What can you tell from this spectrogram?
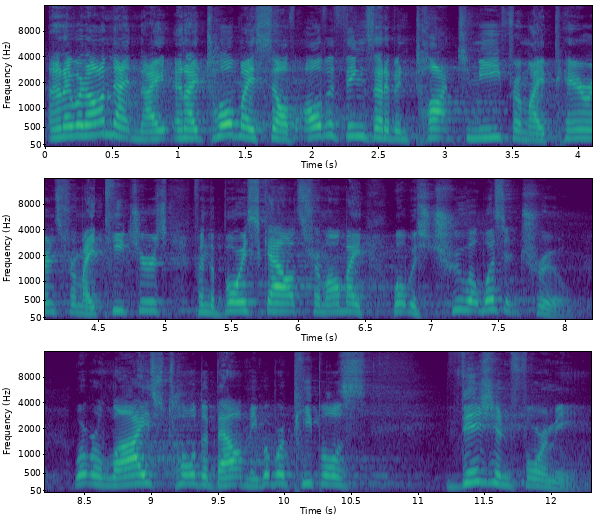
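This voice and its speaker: On a big conference stage, a keynote speaker in his fifties with a stutter and a high voice tells his own story in a motivational talk, animated and self-deprecating at a moderate pace. A long hall reverb rings around his words.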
